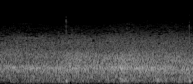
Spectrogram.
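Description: A football stadium crowd roars in a dense, continuous wash of noise, loud and steady for about two seconds, with scattered voices blended into the din.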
